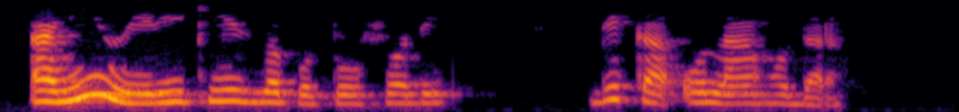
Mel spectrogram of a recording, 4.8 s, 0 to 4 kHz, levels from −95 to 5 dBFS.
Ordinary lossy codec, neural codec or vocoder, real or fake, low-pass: none; none; real; 3.6 kHz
